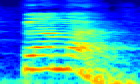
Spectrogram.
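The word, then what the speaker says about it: plumber: अब इसके बीच में आप देखिए एम के बाद बी आया हुआ है, एम के बाद बी आने की वजह से बी हो गया शांत, साइलेंट। तो हम इसको और इसको अलग अलग बोलेंगे, तो प्लम, PLUMER भी नहीं बोलेंगे, तो ये बना प्लमर।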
